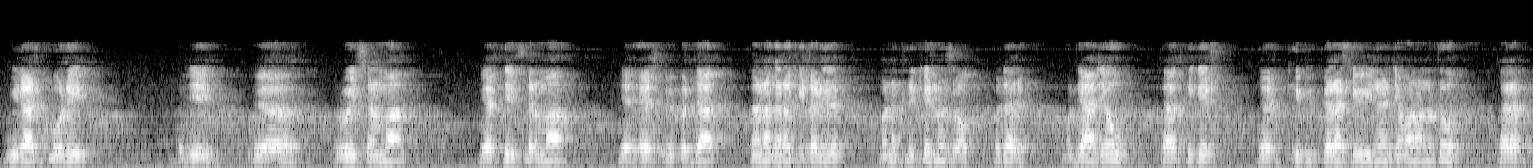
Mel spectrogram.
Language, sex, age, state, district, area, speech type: Gujarati, male, 60+, Gujarat, Valsad, rural, spontaneous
